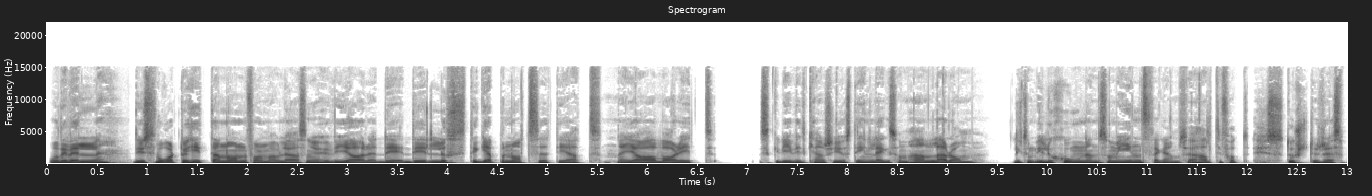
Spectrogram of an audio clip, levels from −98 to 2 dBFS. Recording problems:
none

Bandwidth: 15 kHz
